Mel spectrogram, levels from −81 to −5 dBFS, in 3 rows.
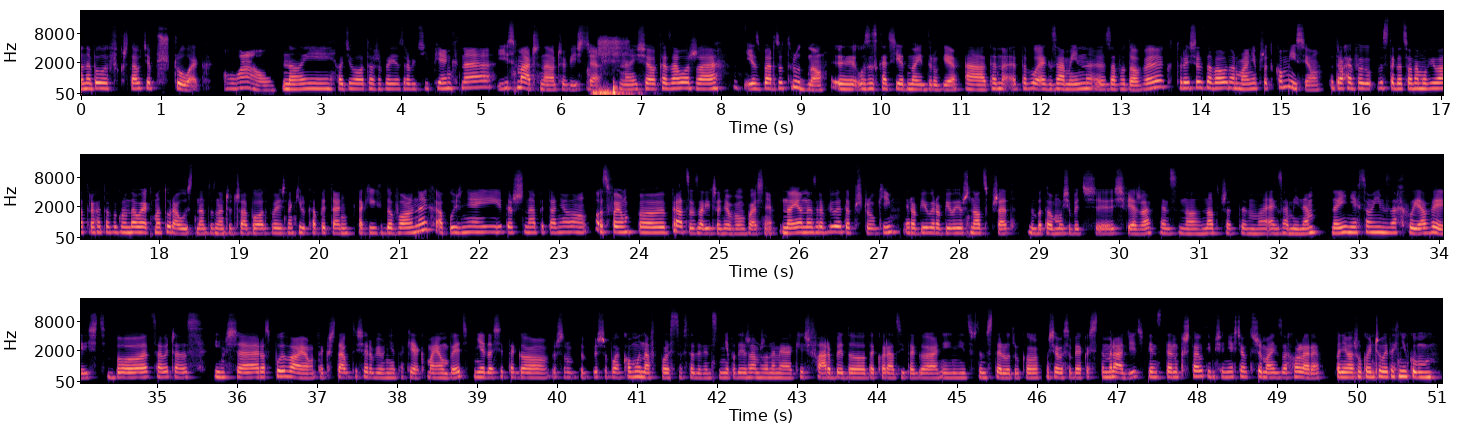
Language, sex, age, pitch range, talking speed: Polish, female, 20-39, 200-235 Hz, 200 wpm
